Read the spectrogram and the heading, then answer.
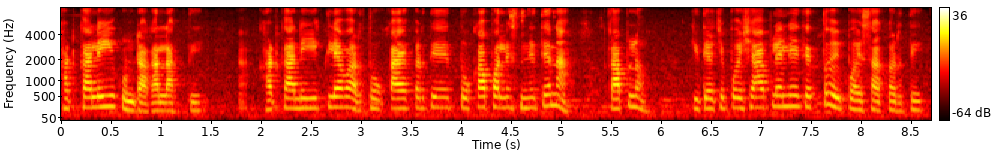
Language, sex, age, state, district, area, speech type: Marathi, female, 45-60, Maharashtra, Washim, rural, spontaneous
